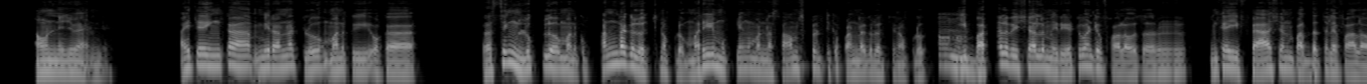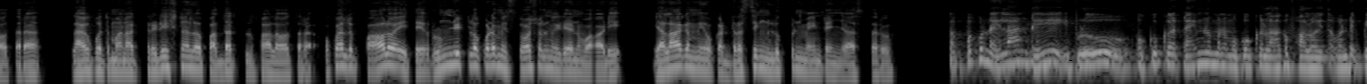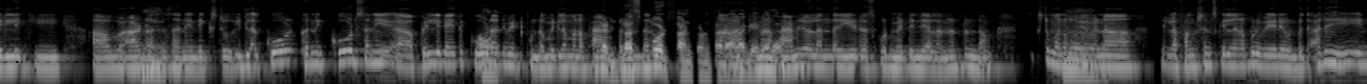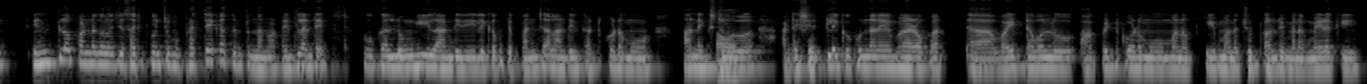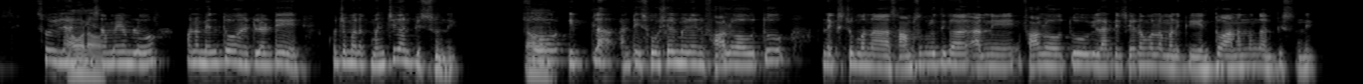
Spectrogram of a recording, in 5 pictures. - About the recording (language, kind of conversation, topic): Telugu, podcast, సోషల్ మీడియా మీ లుక్‌పై ఎంత ప్రభావం చూపింది?
- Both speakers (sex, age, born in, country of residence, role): male, 20-24, India, India, guest; male, 20-24, India, India, host
- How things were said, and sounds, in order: in English: "డ్రెసింగ్ లుక్‌లో"; in English: "ఫాలో"; in English: "ఫ్యాషన్"; in English: "ఫాలో"; in English: "ట్రెడిషనల్"; in English: "ఫాలో"; in English: "ఫాలో"; in English: "సోషల్ మీడియాను"; in English: "డ్రెస్సింగ్ లుక్‌ని మెయింటైన్"; tapping; in English: "ఫాలో"; in English: "డ్రెసే‌స్"; in English: "నెక్స్ట్"; in English: "కోడ్"; in English: "కోడ్స్"; in English: "కోడ్"; in English: "డ్రస్ కోడ్స్"; in English: "ఫ్యామిలీ"; other background noise; in English: "ఫ్యామిలీ"; in English: "డ్రెస్ కోడ్ మెయింటైన్"; in English: "నెక్స్ట్"; in English: "షర్ట్"; in English: "వైట్"; in English: "సో"; in English: "సో"; in English: "సోషల్ మీడియాను ఫాలో"; in English: "నెక్స్ట్"; in English: "ఫాలో"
